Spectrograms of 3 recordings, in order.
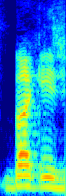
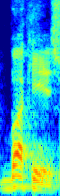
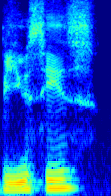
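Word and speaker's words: Buc-ee's: Have you heard the urban legend that it's pronounced Busey's? What? There is zero chance that a company that originated in Texas that's spelled that way is Busey's.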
